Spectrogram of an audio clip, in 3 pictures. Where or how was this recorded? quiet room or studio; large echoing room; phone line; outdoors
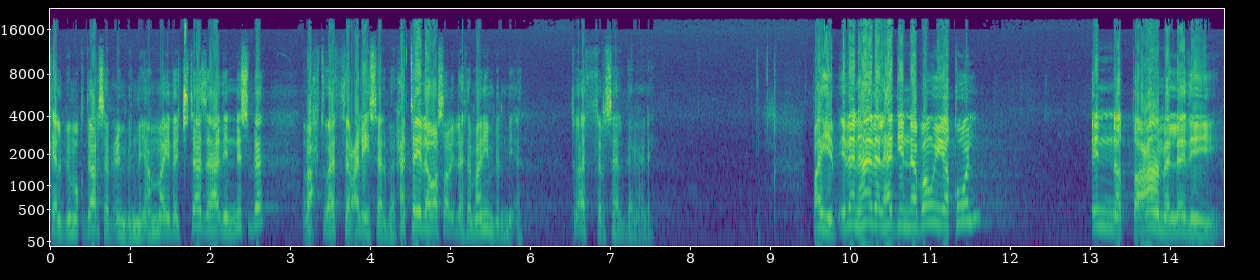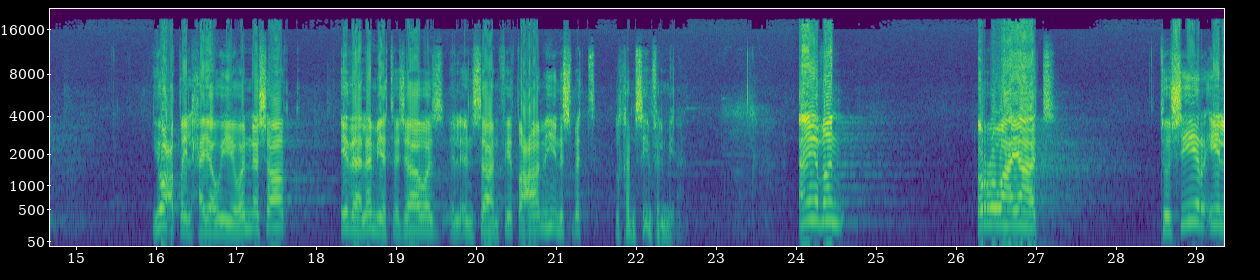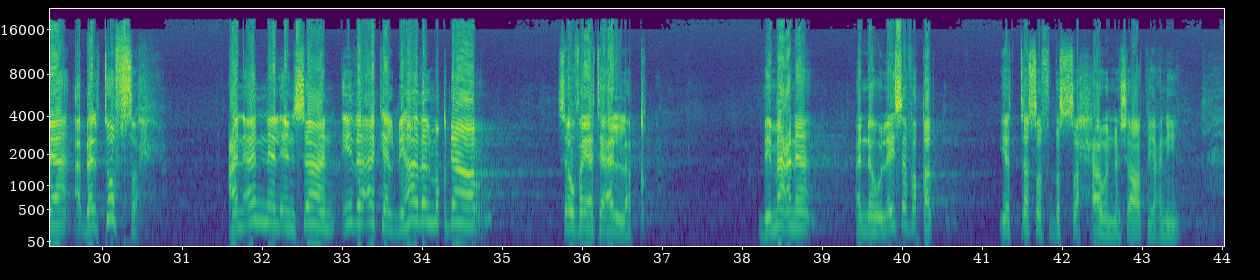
large echoing room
